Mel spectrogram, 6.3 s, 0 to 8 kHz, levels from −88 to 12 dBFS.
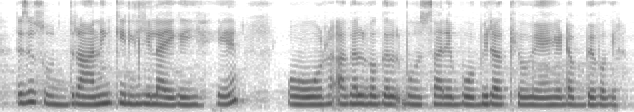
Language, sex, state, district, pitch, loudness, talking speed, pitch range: Magahi, female, Bihar, Gaya, 215 Hz, -26 LUFS, 170 wpm, 205-225 Hz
